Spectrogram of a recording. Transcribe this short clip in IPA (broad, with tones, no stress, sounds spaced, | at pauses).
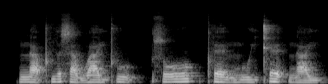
n a˧˩ pʰ i˧˥ ə̯ s a˧˩ w ʋ aː˧ j pʰ u˥˨ | s oː˧˥ | pʰ ɛː˧˩ ŋ m uː˩ j kʰ ɛː˥˨ t̚ n a˩ j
